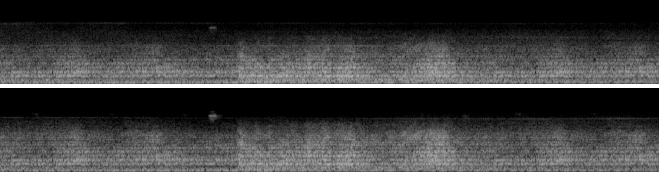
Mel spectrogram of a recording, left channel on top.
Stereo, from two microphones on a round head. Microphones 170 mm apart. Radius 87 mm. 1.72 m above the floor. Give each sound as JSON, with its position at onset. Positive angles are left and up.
{"t": 0.0, "sound": "a helicopter", "side_deg": -60}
